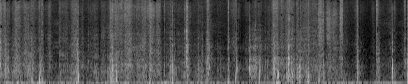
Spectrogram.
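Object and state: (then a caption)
Styrofoam takeout container. A small white styrofoam clamshell takeout container, hollow and closed, is held in the hands while fingertips and nails scratch, rub and tap its lid and sides. Soft, dry scraping and rubbing are broken by short, hollow taps that die away almost instantly, with most of the sound sitting low.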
